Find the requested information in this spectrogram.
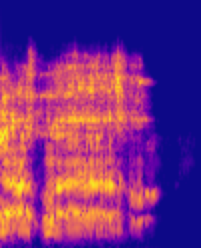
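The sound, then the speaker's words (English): A voice imitates a long belch in a Tuvan throat-singing style, with the tongue turned so the cheeks act as a resonating chamber. The sound is a loud, rough, buzzing drone of about one and a half seconds that ends with a brief faint tail. “it's not a real belch, because it's like a combination of Tuvan throat singing and turning your tongue inside out so that your cheeks, you know, are the echo chamber instead of your palate.”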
